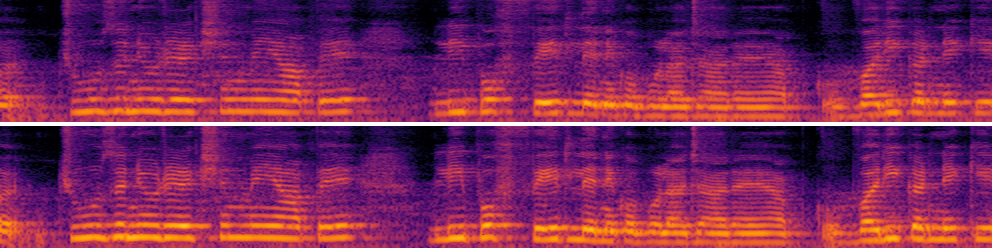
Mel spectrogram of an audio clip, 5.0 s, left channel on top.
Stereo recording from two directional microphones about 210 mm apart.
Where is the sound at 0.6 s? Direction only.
45° right (ahead or behind).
